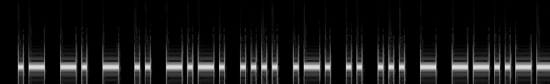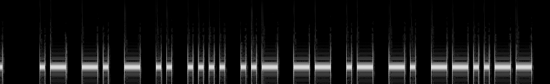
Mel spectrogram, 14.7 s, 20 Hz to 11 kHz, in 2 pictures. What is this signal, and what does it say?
Morse code, heard as a keyed tone, about 17 wpm, 700 Hz. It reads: ANTICHRIST, ANTIHUMAN,
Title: A Sound Of Thunder 17wpm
